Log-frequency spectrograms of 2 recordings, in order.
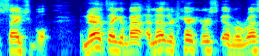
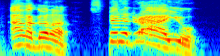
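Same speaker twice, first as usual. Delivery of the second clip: put-on angry old Italian grandma voice, higher; 7 semitones higher, 4 dB louder than usual. Repeating a movie line just heard: imitating an angry old Italian grandma. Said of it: "That sounds like a, an angry old Italian grandma".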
